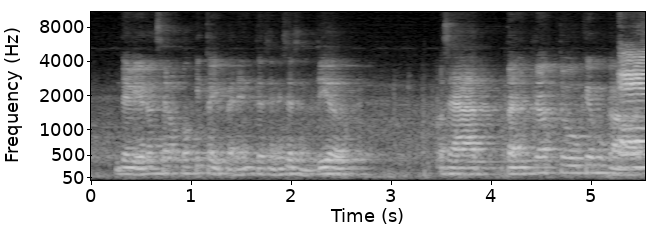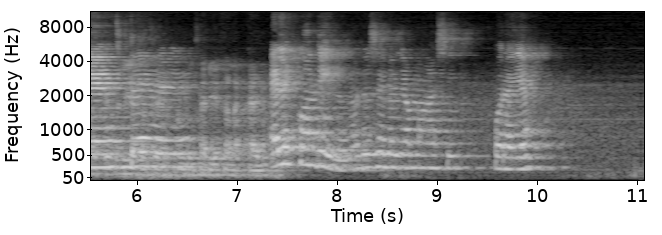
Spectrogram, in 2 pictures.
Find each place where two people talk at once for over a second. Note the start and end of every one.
5.3-6.5

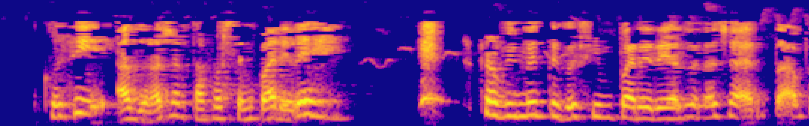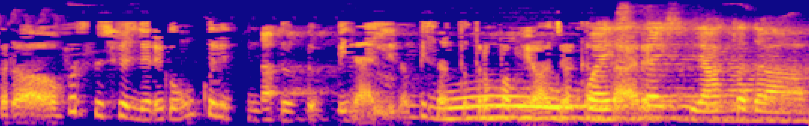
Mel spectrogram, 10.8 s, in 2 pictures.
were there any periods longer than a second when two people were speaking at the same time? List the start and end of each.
8.2-9.8

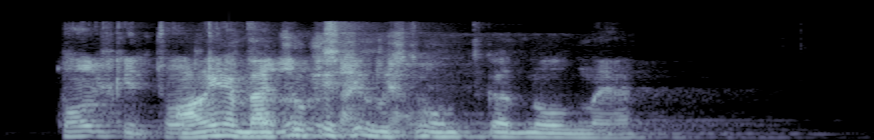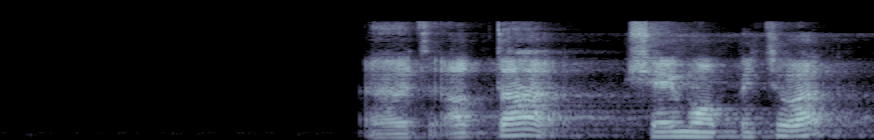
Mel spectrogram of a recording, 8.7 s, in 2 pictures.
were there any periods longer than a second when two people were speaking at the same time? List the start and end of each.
0.9-2.2

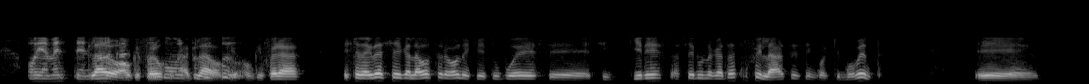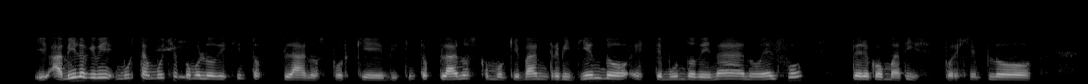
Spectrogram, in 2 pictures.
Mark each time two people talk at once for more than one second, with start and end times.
0.9-2.5

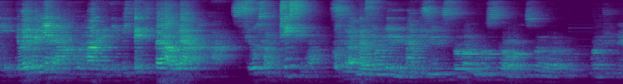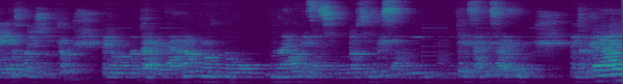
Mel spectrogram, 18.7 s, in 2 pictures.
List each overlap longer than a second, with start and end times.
5.0-6.6

